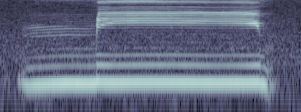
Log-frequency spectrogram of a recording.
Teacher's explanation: दोनों होठों को टाइटली बंद करके खोलते हैं, तब जाके मीम अदा होगा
